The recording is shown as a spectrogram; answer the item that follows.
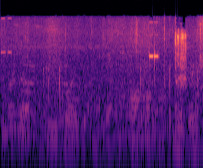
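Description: Several people talking over one another. About one and a half seconds in there is a short high beep, followed at once by a brief sharp click.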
